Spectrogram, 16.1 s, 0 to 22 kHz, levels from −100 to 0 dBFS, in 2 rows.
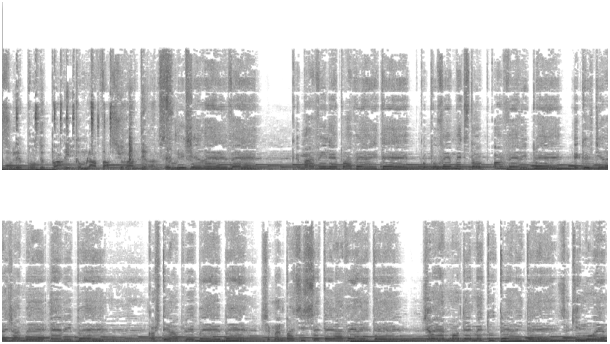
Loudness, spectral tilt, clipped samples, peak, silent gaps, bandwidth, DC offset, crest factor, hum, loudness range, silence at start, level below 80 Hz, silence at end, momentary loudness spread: -29 LUFS; -5.5 dB/octave; under 0.1%; -12 dBFS; none; 16 kHz; under 0.1%; 16 dB; none; 1 LU; 0 s; -38 dBFS; 0 s; 4 LU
